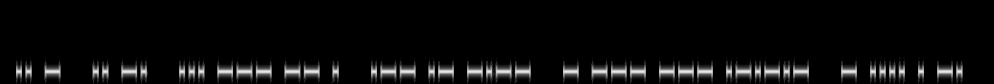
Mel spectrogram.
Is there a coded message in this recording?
Yes: Morse code from 0.2 to 9.6 s, heard as a keyed tone, about 25 wpm, 600 Hz. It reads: IT IN SOME WAY TOO. THEN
